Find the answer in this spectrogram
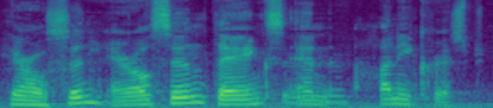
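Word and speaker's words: Haralson: prune apple trees she's got now sorry about pronouncing this harlison Harrelson Harrelson thanks and honey crisp trees okay where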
